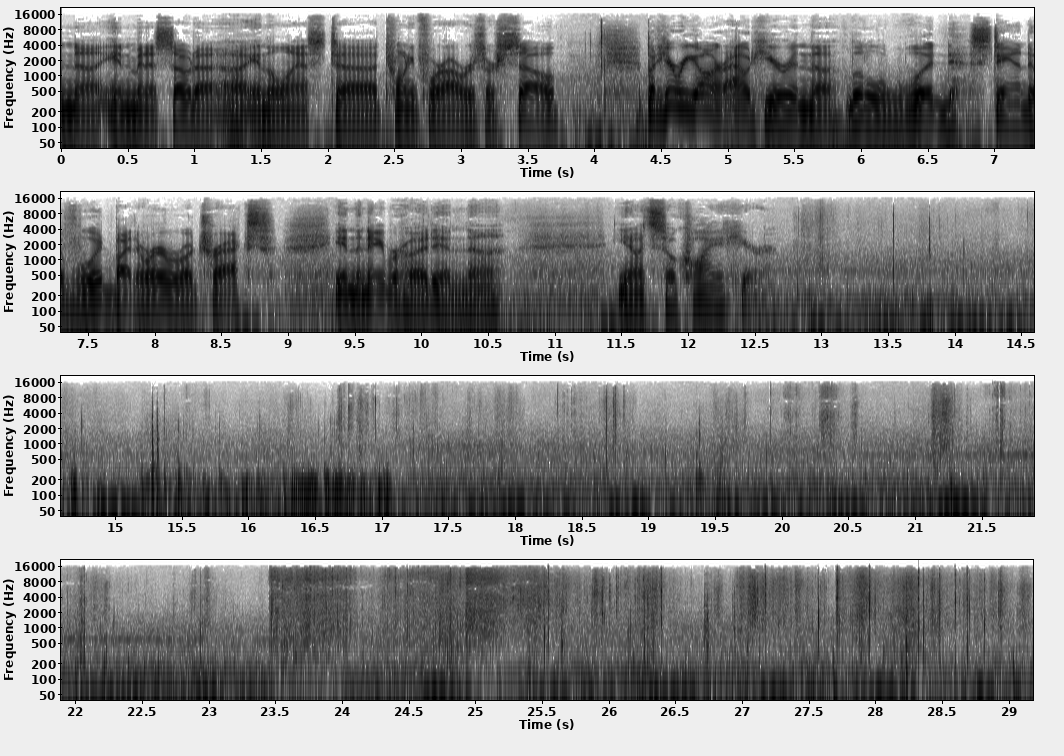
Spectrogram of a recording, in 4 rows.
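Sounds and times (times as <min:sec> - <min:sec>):
speech: 0:00.0 - 0:12.9
footsteps walking on ground in woods: 0:10.4 - 0:29.1.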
